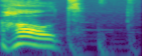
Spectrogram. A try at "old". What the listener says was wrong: Com O, começa mesmo com O, não com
